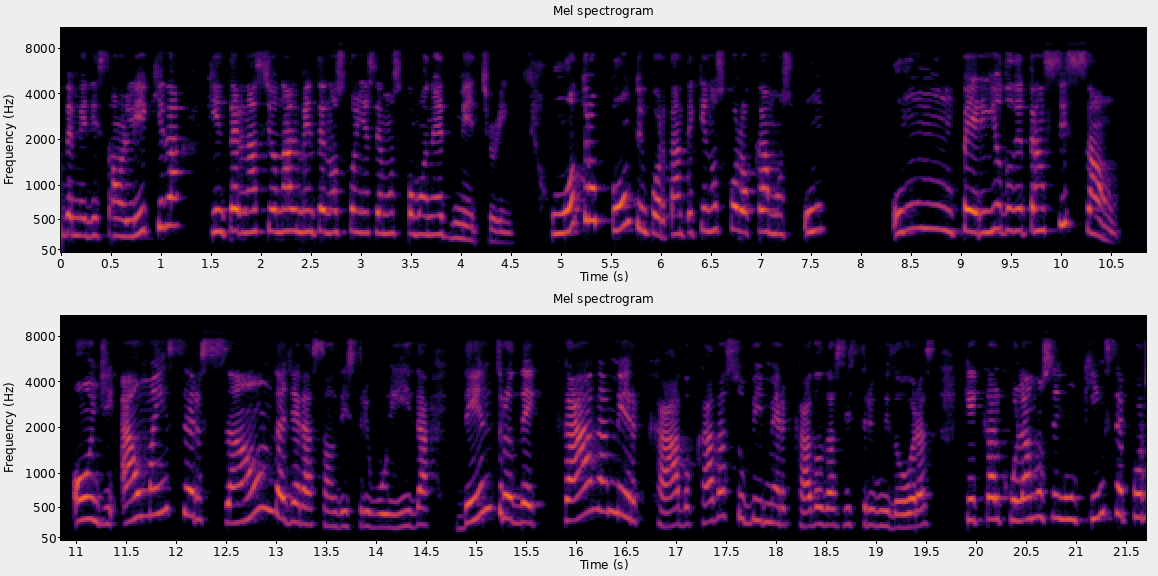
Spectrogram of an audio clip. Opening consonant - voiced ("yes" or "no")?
yes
